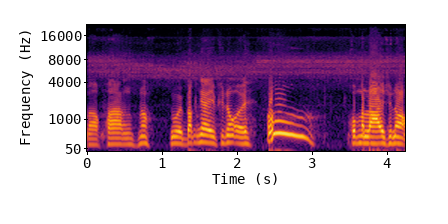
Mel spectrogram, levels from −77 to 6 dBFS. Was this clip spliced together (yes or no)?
yes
